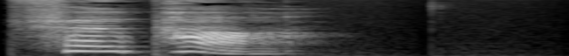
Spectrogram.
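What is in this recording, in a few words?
"faux pas", British English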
